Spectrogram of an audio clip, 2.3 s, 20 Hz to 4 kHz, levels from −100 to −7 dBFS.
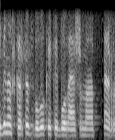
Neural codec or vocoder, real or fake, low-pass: none; real; 3.6 kHz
